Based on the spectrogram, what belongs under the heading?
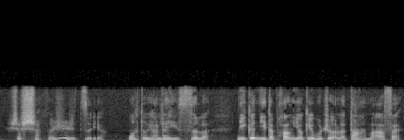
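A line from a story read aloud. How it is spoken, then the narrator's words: Displeased muttering. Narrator (Chinese): 莉拉 很不高兴的嘟囔着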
